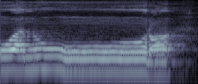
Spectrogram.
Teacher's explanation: وقف کی حالت میں را کے اوپر جو 2 پیش ہیں وہ گر جائیں گے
